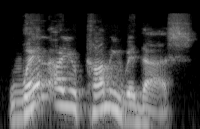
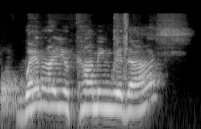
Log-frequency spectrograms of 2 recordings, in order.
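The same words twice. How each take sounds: First: The voice falls at the end. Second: The voice rises at the end. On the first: The speaker is asking for new information. "Means I want to know" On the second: The speaker was told before and asks to be reminded. "Means I told you before. Now you want to know. Please remind me"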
